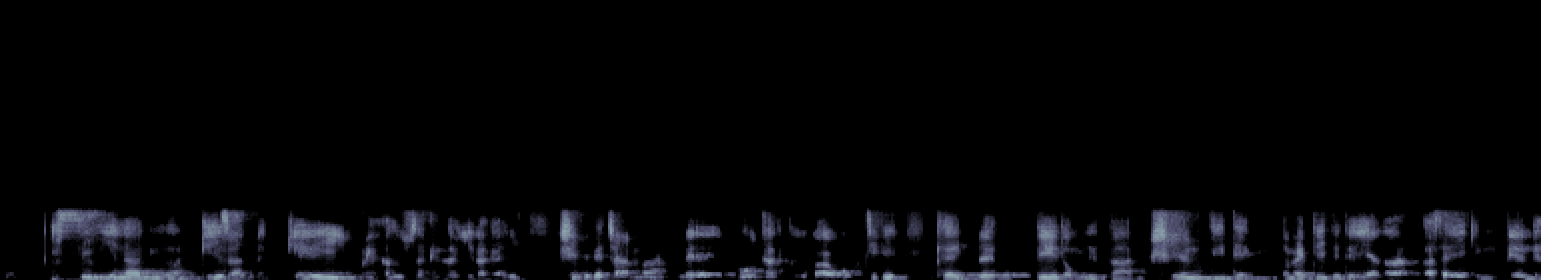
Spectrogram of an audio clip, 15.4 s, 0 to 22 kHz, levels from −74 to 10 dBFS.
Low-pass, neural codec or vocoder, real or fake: 5.4 kHz; codec, 16 kHz, 2 kbps, X-Codec, HuBERT features, trained on general audio; fake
